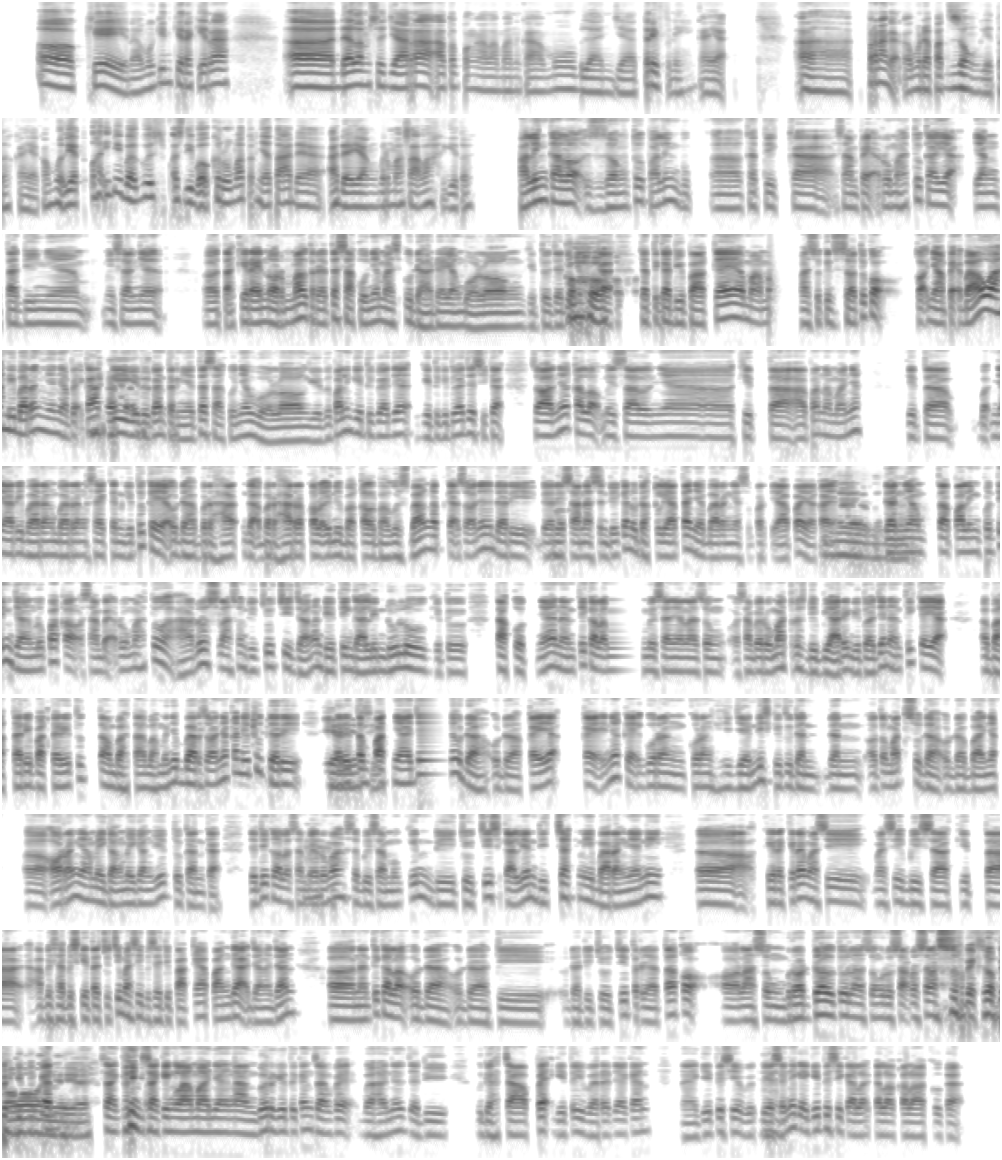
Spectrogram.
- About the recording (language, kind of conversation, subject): Indonesian, podcast, Apa kamu pernah membeli atau memakai barang bekas, dan bagaimana pengalamanmu saat berbelanja barang bekas?
- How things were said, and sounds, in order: in English: "thrift"; in English: "zonk"; in English: "zonk"; laugh; tapping; laugh; in English: "second"; chuckle; laughing while speaking: "langsung sobek-sobek gitu kan"; laugh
